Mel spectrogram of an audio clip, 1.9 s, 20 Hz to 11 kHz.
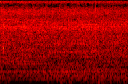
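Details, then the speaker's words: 2012 Mazda 2.0 started after replacing the alternator, whose bouncing voltage regulator lit the red battery light, and refitting the belt: steady, even idle with a constant hum and no knocks, misses or squeals. Battery light now off. Normal idle. "Now let's start it up. There you go. It's running."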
